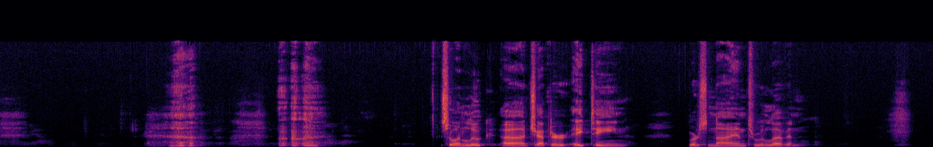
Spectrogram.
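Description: An older man speaks with animation through a microphone.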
